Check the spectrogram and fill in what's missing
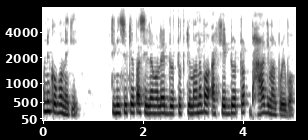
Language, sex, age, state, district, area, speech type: Assamese, female, 60+, Assam, Tinsukia, urban, spontaneous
